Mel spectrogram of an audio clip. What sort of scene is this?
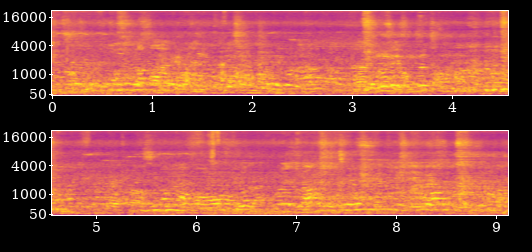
cafe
